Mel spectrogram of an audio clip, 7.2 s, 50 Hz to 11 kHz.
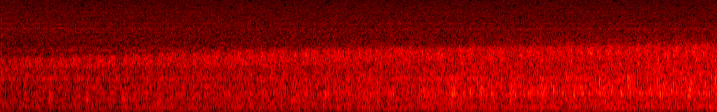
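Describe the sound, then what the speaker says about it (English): A 1982 ReLite Airmaster Mark VII industrial ceiling fan runs on high with a steady, dense whoosh of moving air and motor hum, holding constant and then swelling slightly without a clear drop. "Actually, I'm going to turn it to high, then shut it off for a spin down."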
